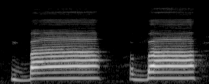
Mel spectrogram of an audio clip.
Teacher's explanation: با با با کا مخرج بھی انتہائی آسان ہے، یہ ہونٹوں سے ادا ہونے والا حرف ہے۔ با با دونوں ہونٹوں کو ملائیں گے تو با نہایت ہی آسانی سے ادا ہو جائے گا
